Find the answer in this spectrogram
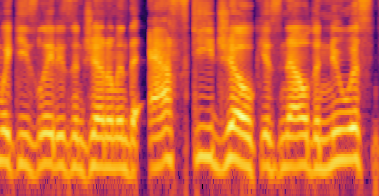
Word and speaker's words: ASCII: turned out to be ASC III codes for different letters of the alphabet for those of you who don't know ASC III codes or ASCII codes as it's properly pronounced the cringe is so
